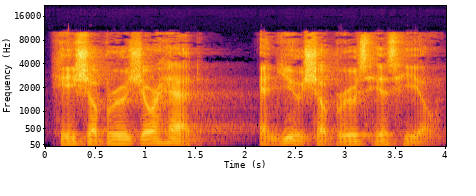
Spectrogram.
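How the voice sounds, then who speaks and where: A man's voice: low voice, animated, takes it slowly. A man playing a stern, majestic God, speaking in a solemn, commanding manner in a dramatized scripture reading. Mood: solemn condemning. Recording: long cavernous reverb.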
